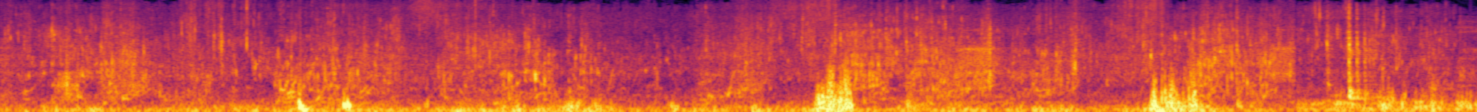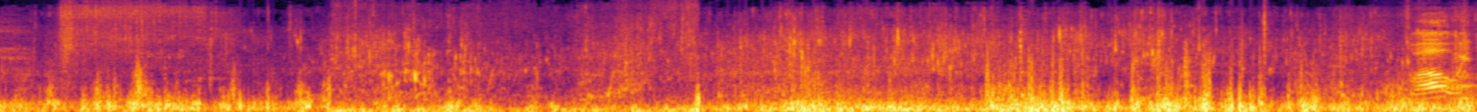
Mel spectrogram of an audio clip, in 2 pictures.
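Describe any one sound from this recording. Wind blows across open water, rumbling against the microphone.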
